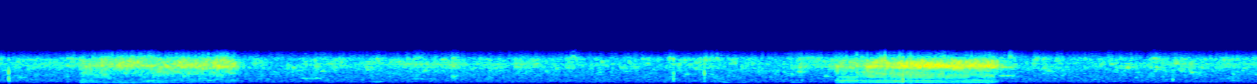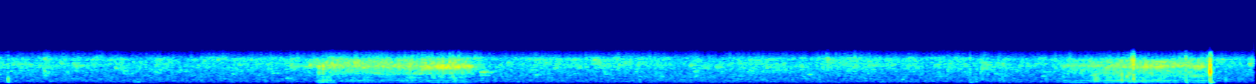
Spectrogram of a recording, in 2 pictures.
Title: Snoring dog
